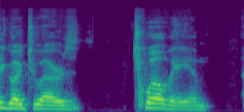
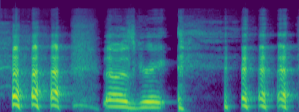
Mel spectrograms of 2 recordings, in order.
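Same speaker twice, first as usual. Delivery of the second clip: laughing through the words; real amused laughter; 4 semitones higher, 5 dB louder, much slower than usual. Real, not acted. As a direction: crack up, slowing as you laugh. Cracks up at troll comment.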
